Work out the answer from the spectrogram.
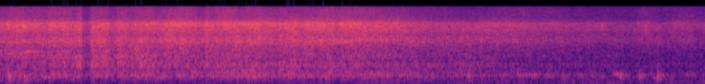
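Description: Garlic and ginger paste sizzling loudly as it fries in hot oil with browned onions in a steel pot, stirred with a metal spoon. The sizzle slowly dies down over the last few seconds as the paste cooks.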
